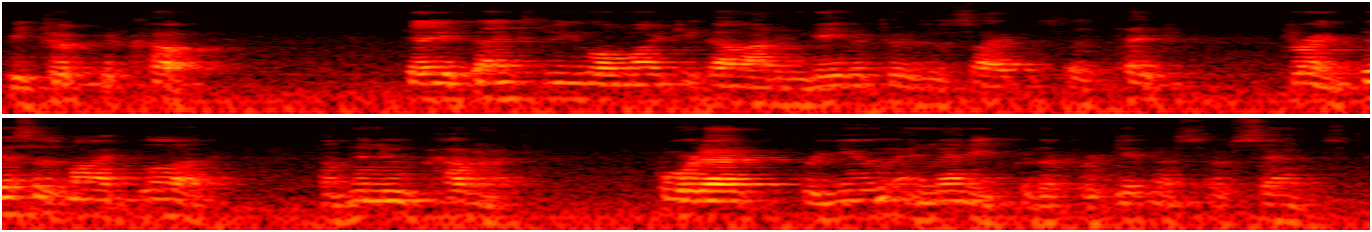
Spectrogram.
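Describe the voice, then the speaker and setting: A man leading a communion service as pastor, reciting the prayer in a measured, solemn way. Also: medium pitch, fairly even intonation, darkish tone, lo-fi sound. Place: chapel. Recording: echoey chapel, distant mic, faint room noise.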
